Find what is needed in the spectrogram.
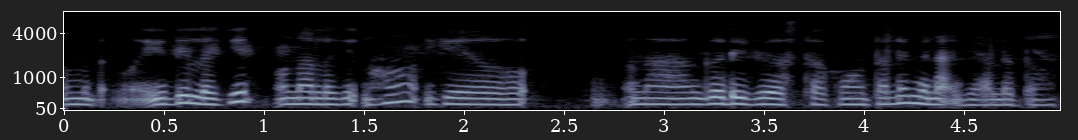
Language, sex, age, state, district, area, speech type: Santali, female, 45-60, Jharkhand, Bokaro, rural, spontaneous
